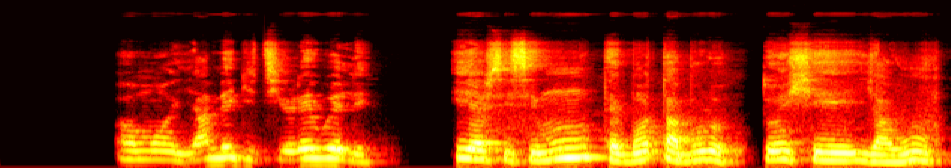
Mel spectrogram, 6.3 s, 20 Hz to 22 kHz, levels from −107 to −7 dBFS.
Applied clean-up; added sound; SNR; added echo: none; none; none; none.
